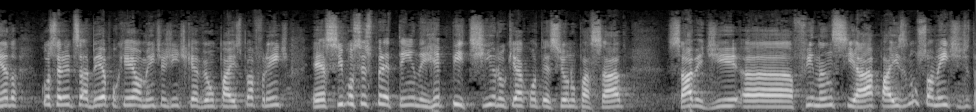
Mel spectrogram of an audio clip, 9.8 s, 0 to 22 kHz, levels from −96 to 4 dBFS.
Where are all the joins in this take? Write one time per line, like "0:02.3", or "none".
0:02.9

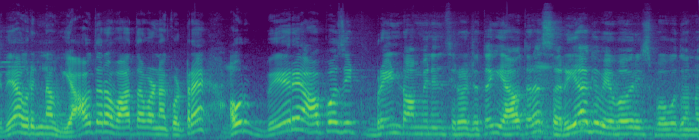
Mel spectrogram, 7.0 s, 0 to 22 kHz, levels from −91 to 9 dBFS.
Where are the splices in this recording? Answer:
none

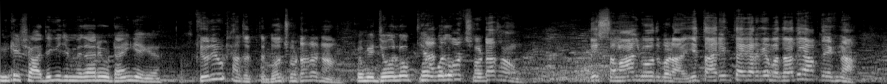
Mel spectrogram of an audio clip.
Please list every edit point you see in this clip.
none

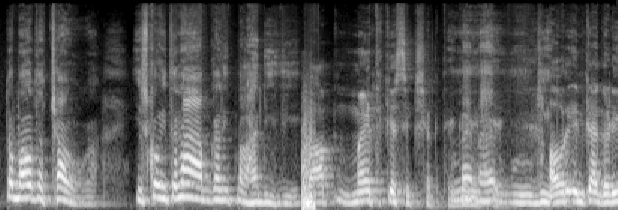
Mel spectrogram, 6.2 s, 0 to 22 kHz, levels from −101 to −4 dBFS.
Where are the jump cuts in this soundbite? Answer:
0:03.1

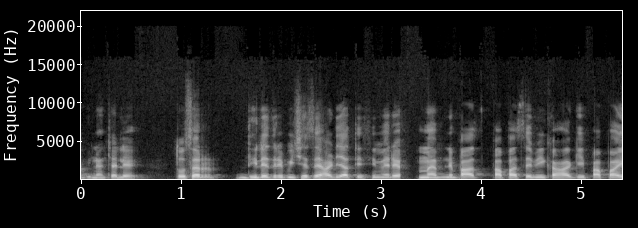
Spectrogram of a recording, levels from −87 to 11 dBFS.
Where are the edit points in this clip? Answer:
0:03.2

